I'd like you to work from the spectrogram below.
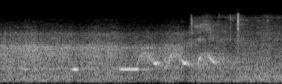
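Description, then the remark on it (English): A loud, steady rushing roar of a train passing on overhead tracks, heard from underneath them while crossing a highway, with brief high metallic squeals and whines breaking through the noise. No one speaks. “Hold on, the train's here again.”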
